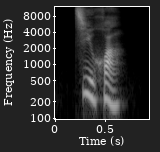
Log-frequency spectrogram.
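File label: "ji4 hua4", Chinese; 汉语口语新时代-初级下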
